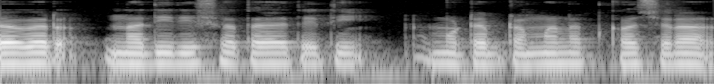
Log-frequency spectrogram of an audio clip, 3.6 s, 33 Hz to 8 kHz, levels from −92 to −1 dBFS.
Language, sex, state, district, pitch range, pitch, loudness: Marathi, male, Maharashtra, Gondia, 120-125 Hz, 125 Hz, -18 LUFS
